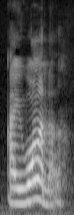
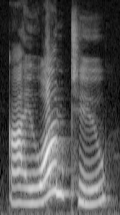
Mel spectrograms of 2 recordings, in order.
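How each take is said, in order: First: The words are contracted into a shorter form. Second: Each word is said fully and separately.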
